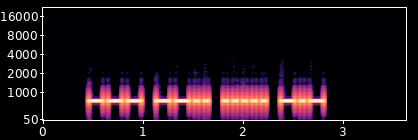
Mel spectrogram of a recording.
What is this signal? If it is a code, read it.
Morse code, heard as a keyed tone, about 25 wpm, 700 Hz. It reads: OZ5K
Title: DXCC-100 Call Signs - 4 Characters - Repeated 2x - 25wpm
